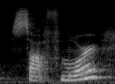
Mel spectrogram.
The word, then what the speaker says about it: sophomore: 10th Grade you're a sophomore notice that the O in the middle of this word is silent sophomore if you're in 11th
